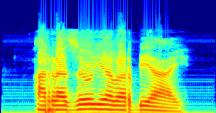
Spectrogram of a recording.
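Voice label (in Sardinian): "Arrasoja De Abarbiai", Sardinian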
